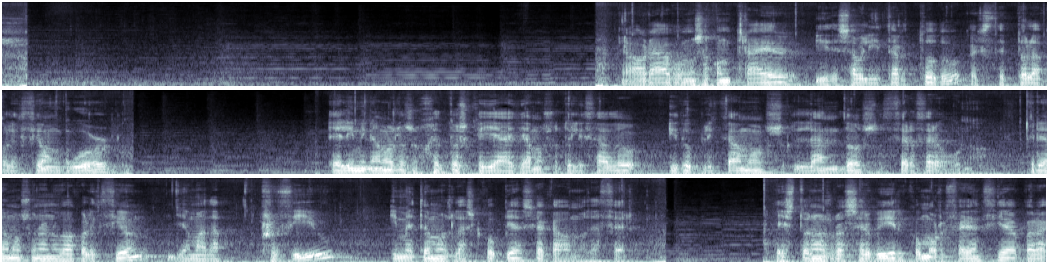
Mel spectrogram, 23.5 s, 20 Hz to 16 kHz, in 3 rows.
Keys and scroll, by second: 13.8 Delete, 20.3 shift+d, 21.2 ⟲.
